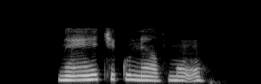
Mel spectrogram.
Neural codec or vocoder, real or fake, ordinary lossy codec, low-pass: none; real; Opus, 32 kbps; 5.4 kHz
